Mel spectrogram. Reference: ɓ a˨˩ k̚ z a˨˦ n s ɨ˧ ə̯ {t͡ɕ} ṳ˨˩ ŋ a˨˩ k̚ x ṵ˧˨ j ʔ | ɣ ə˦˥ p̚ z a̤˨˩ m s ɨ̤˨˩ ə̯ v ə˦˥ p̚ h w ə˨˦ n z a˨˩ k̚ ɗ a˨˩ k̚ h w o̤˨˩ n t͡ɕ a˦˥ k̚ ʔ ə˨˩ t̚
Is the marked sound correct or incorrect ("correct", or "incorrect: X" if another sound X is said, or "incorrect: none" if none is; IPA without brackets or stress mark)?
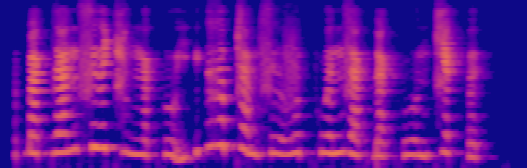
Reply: correct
